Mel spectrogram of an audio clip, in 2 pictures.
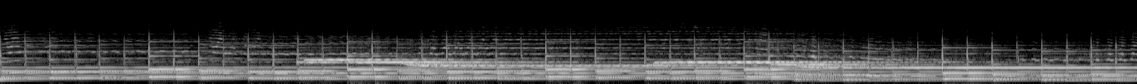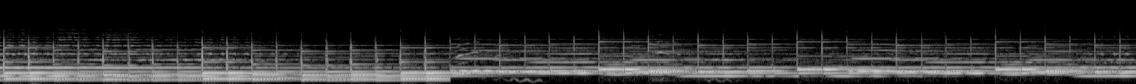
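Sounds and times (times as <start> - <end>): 
melody in G minor at 121 BPM: 0.0 - 22.7.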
